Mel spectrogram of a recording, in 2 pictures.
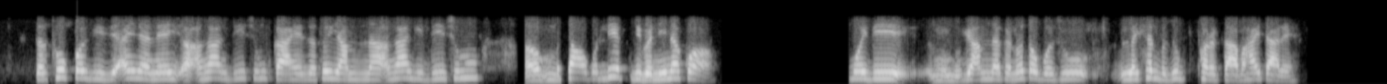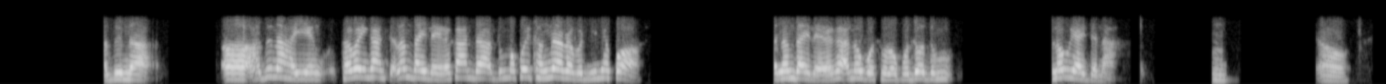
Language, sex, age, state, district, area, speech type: Manipuri, female, 45-60, Manipur, Kangpokpi, urban, conversation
